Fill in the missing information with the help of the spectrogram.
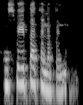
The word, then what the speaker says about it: Suvetha Kannappan: Suvetha Kannappan.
